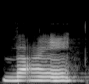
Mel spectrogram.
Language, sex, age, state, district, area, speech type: Hindi, male, 60+, Uttar Pradesh, Sonbhadra, rural, read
